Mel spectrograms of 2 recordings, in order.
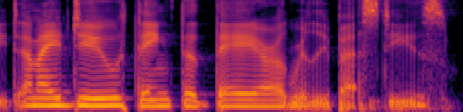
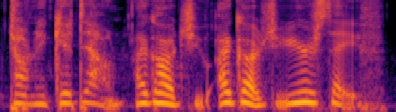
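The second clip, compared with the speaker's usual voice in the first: urgent bodyguard; 5 semitones higher than usual. Retold or imitated. Happy shielding Tony from the exploding plant, mock panicked and higher. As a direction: play it as a frantic bodyguard diving to cover.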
